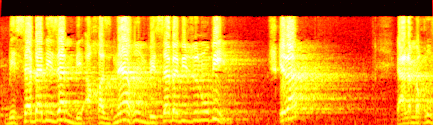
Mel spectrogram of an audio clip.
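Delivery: ordinary talk, nothing marked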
